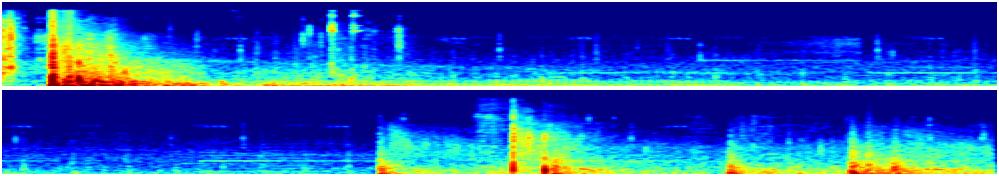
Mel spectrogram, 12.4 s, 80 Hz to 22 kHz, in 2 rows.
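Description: Gunfire in the video game Call of Duty: Black Ops 4, with a loud opening shot, then a long lull of low background noise, then a few more sharp bursts near the end.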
